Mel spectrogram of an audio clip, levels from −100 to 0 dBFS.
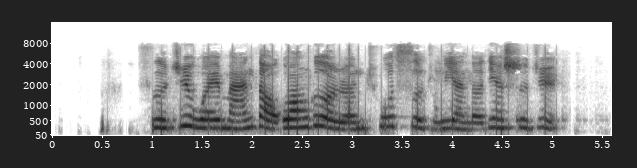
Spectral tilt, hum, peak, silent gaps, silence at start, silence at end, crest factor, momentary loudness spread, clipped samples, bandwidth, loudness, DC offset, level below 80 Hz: -4 dB/octave; none; -4 dBFS; none; 0.5 s; 0.55 s; 16 dB; 9 LU; under 0.1%; 8.2 kHz; -19 LUFS; under 0.1%; -52 dBFS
